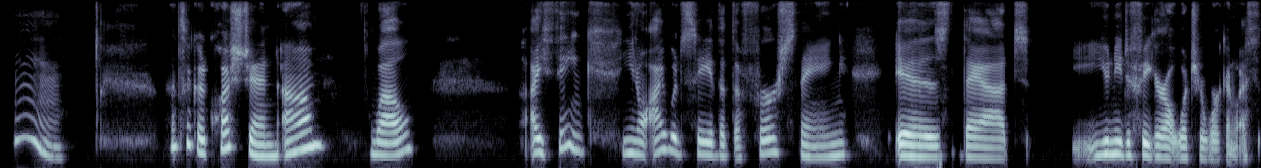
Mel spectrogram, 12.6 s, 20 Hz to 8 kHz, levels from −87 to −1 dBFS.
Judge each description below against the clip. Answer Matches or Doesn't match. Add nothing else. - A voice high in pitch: Doesn't match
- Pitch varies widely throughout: Matches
